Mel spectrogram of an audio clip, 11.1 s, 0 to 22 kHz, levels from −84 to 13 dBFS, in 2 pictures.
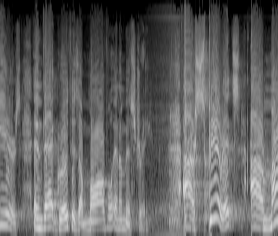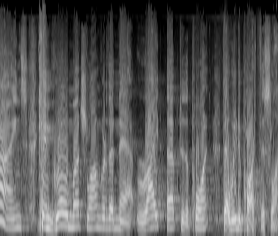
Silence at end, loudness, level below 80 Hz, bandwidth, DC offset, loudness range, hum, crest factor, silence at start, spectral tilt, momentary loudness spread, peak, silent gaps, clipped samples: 0 s; -10 LUFS; -46 dBFS; over 20 kHz; under 0.1%; 2 LU; none; 10 dB; 0 s; -4 dB/octave; 8 LU; 0 dBFS; none; 0.5%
